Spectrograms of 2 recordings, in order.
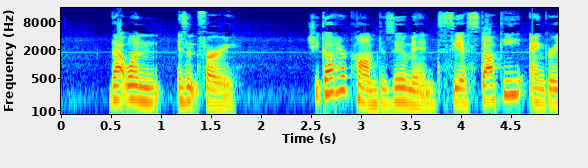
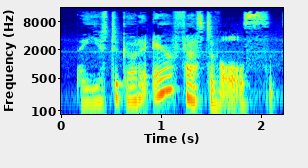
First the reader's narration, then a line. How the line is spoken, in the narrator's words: Sora mumbled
